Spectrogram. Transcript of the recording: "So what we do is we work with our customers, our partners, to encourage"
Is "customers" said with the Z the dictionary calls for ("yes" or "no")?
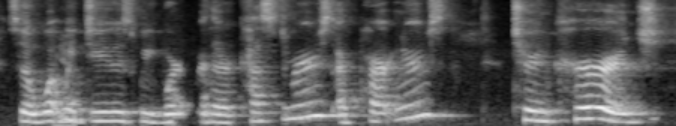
yes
